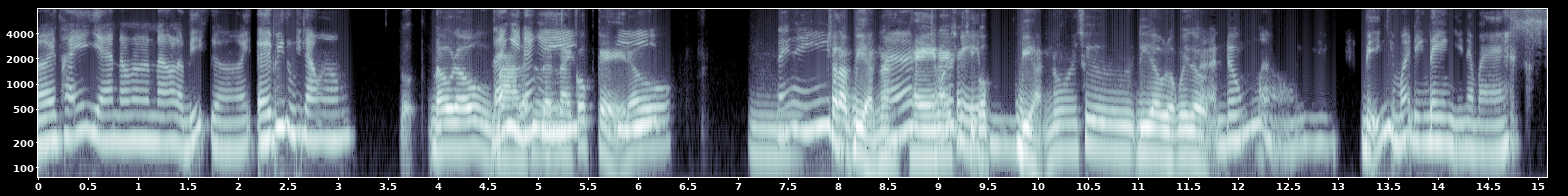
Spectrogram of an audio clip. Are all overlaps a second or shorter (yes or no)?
no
